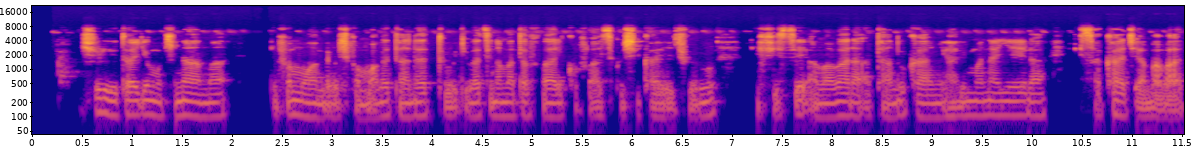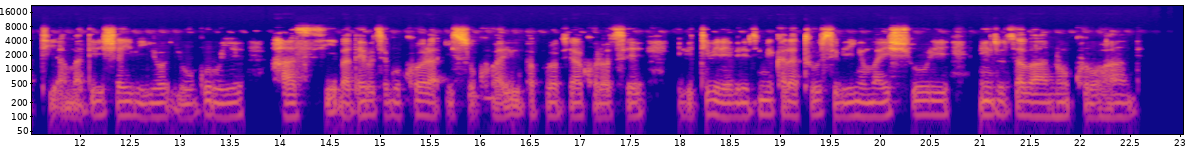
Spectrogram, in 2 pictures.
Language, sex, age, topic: Rundi, male, 25-35, education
